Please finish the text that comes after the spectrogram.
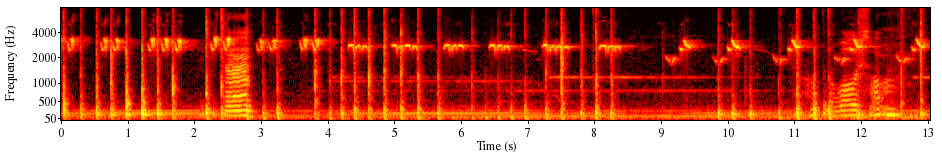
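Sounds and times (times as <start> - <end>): bird chirping: 0.0 - 13.0
steady low hum: 0.0 - 13.0.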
